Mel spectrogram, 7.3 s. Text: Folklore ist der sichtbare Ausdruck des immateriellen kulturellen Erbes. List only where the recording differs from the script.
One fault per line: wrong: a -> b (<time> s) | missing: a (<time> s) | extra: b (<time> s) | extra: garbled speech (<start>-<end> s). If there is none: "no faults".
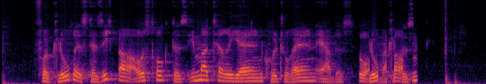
extra: garbled speech (5.4-6.3 s)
